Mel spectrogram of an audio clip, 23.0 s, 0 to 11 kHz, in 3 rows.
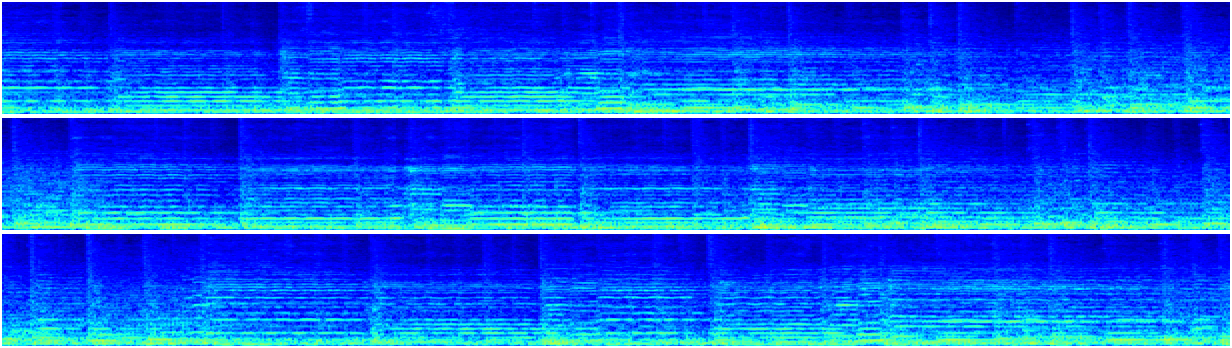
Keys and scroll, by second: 1.0 Delete, 1.7 shift+a, 1.8 Tab, 7.6 Tab, 7.9 Tab, 8.5 f, 9.5 e, 11.0-13.2 typing, 14.3 g, 15.5-19.3 typing, 20.7 Tab, 21.6 shift+d, 21.7 Escape.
